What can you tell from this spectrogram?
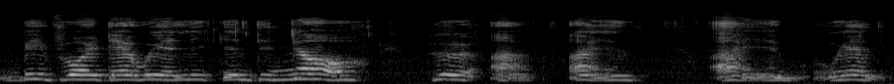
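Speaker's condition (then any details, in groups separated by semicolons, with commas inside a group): Cerebral palsy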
